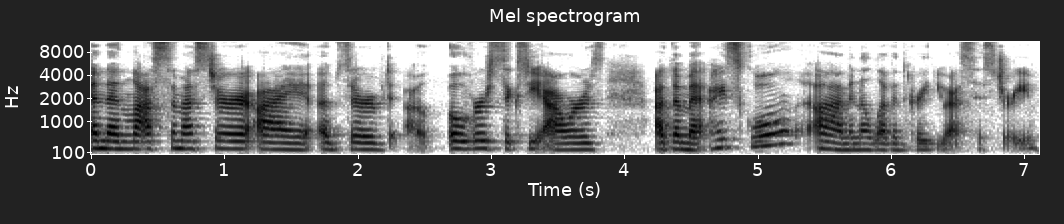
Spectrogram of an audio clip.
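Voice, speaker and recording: Against a silent background, a very clean recording captures a woman with a Californian accent. She speaks at a moderate pace. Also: medium pitch for a woman, ordinary pitch variation. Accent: Californian American English. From US West Coast, Southern California. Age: 20s. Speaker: student teacher. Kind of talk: personal introduction. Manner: casual, hesitant with many fillers.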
